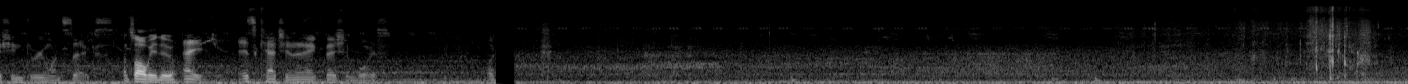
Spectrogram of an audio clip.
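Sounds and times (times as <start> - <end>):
cricket chirping: 5.2 - 14.0.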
